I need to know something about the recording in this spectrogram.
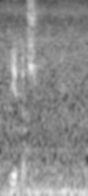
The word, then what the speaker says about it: kiitos: Like I told you before, when pronouncing my name, we don't use aspiration in TMK. So it's kiitos. Kiitos. Yeah, and it's like a sharp S.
